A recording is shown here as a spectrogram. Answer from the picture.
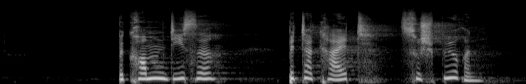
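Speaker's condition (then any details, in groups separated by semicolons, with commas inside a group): No condition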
